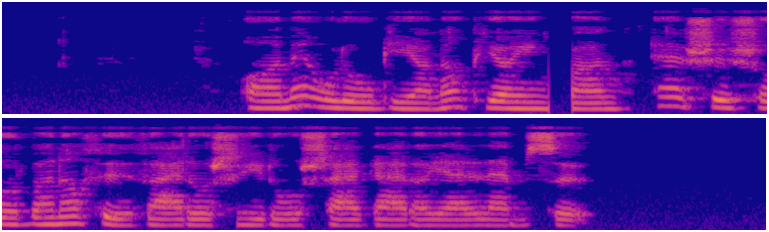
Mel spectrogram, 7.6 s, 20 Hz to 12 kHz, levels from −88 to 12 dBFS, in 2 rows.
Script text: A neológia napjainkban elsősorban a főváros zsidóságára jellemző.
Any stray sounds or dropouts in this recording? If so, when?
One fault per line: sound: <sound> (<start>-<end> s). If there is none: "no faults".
sound: dropout (2.7-2.9 s)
